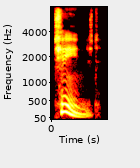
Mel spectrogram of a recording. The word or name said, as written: changed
